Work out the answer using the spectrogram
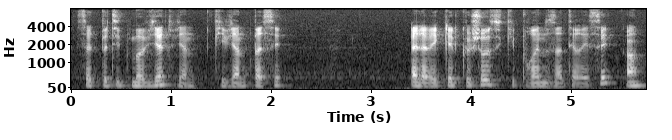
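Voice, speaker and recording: A man's voice: medium pitch, moderate pace, a little hiss or hum, lightly acted. A man voicing a scheming, sneering cartoonish villain monster in a video game, with a menacing delivery. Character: scheming villain Pokémon bullies plotting to rob a weakling.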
